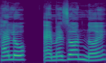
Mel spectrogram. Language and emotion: Goan Konkani, neutral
